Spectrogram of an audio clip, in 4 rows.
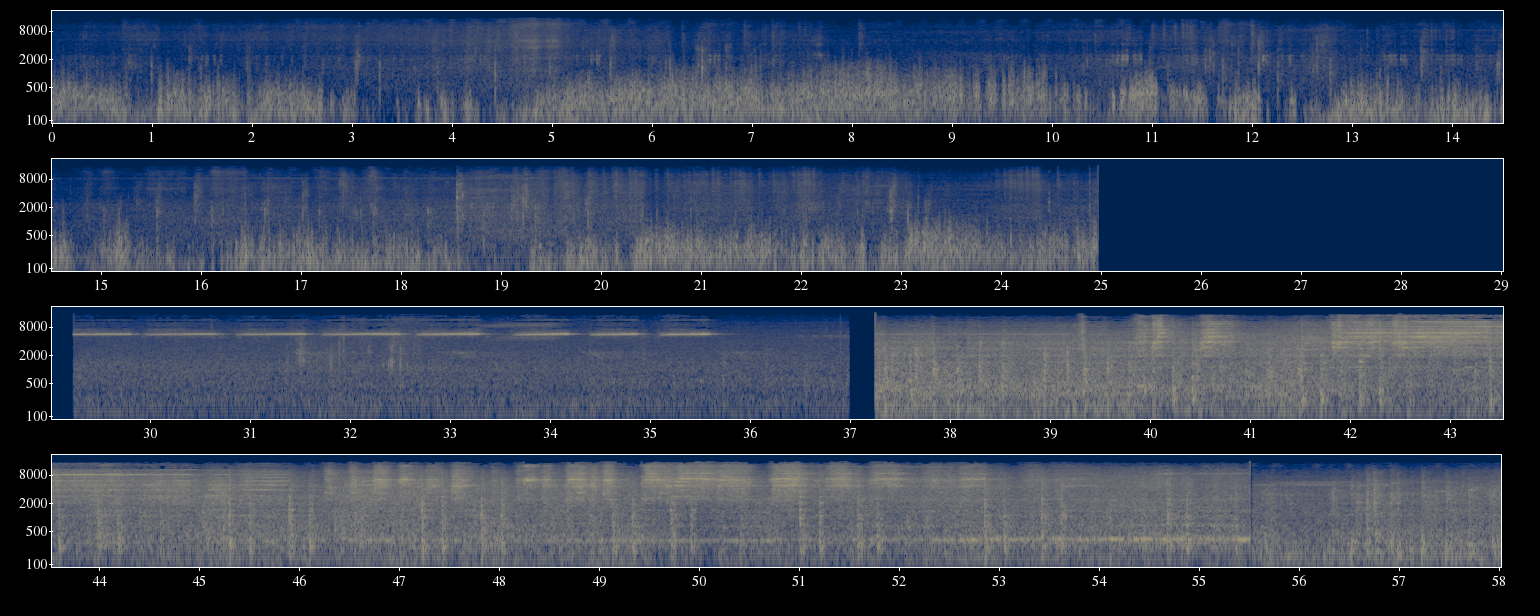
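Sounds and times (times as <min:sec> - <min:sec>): electric train passing: 0:29.3 - 0:58.0.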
